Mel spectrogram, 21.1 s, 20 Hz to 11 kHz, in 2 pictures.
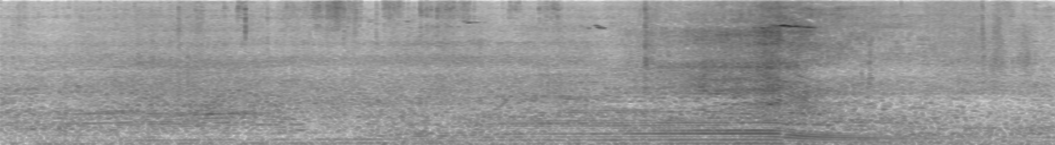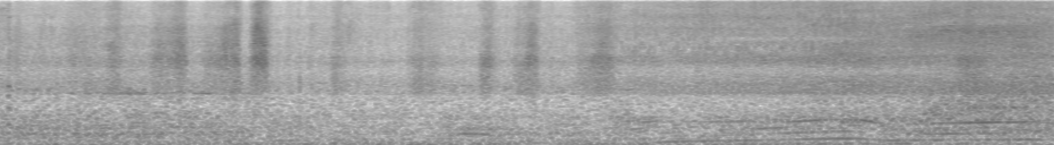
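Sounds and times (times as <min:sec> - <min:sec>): background traffic noise: 0:00.0 - 0:21.0
vehicle engine passing by: 0:00.2 - 0:10.0, 0:16.7 - 0:21.0.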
